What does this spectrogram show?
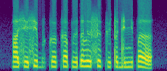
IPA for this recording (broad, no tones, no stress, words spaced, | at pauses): asʲɜsʲə bɵkɵ kɜpɨ ɗəlɨ sɨ kytədʲə nʲɵpɜ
